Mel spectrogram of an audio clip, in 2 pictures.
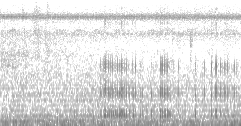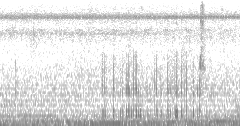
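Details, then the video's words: Puppy growling in two stretches of low, rough, pulsing rumbles, the first short and the second longer near the end, over a steady background hum with a faint high whine. "puppy growls"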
